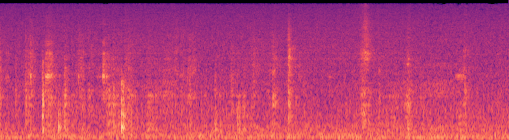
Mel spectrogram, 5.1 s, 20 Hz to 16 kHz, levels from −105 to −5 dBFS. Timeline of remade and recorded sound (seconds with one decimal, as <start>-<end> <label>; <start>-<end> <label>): 0.0-1.1 recorded; 1.1-1.8 remade; 1.8-2.3 recorded; 2.3-4.2 remade; 4.2-5.1 recorded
